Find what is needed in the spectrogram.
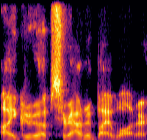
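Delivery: put-on deadpan delivery. Retelling a show's reply to a complaint about stolen water: imitating Boba Fett's deadpan. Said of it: "looks at him deadpan and says".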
